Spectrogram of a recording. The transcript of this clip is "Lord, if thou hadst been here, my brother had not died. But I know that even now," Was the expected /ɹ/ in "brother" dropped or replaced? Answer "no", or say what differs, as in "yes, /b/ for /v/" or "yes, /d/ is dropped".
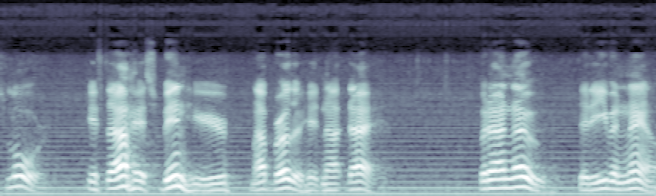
no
